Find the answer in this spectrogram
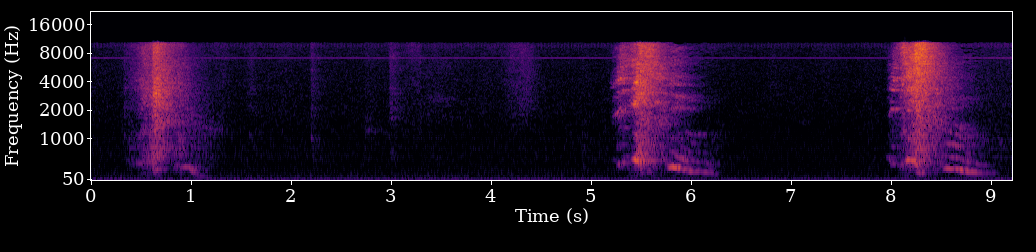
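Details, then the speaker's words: Three deliberate, acted sneezes from a man with an itchy, irritated nose, each with a sharp intake and forceful burst, spaced a few seconds apart over light background hiss. "I'm going to sneeze. I told you I was going to sneeze. I've got a really itchy nose."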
